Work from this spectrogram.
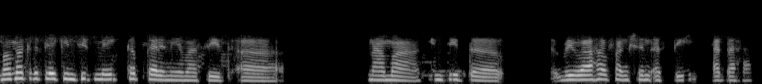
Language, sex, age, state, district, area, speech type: Sanskrit, female, 18-30, Kerala, Kottayam, rural, conversation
